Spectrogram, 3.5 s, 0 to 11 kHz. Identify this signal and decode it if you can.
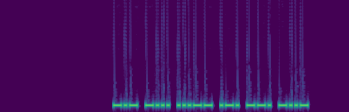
Morse code, heard as a keyed tone, about 47 wpm, 700 Hz. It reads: KB3RGX
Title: USA Call Signs - 6 Characters - 3x Character Spacing - 45wpm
